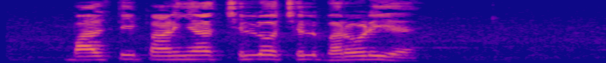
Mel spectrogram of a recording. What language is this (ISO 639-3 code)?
ssi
